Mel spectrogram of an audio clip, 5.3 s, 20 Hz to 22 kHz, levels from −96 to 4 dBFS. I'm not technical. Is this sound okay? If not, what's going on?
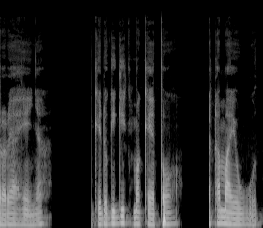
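No. There is a clipped start after a pause, twice: at 1.76 s and at 4.11 s. Each time, about 72 ms of the speech start is lost. The output goes quiet during the pause before, then wakes too late. The first sound is chopped off.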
